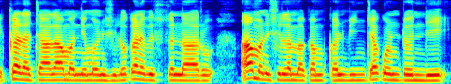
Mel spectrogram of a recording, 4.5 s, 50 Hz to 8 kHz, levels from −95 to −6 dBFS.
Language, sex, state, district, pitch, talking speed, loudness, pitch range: Telugu, male, Telangana, Hyderabad, 200 Hz, 105 wpm, -19 LUFS, 195-210 Hz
